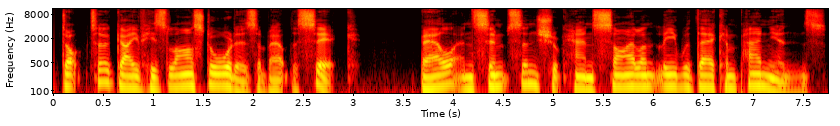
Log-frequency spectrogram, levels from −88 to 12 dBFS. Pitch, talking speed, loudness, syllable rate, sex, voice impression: 115 Hz, 140 wpm, -19 LUFS, 3.6 syllables/s, male, very masculine, very adult-like, very middle-aged, very thick, very tensed, very powerful, slightly bright, soft, slightly muffled, fluent, very cool, very intellectual, very sincere, very calm, very mature, very friendly, very reassuring, unique, elegant, wild, very sweet, slightly lively, slightly kind, modest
